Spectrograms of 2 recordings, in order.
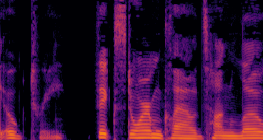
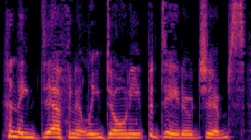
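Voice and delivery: higher, lightly mocking voice; amused mockery; 3 semitones higher, 4 dB louder, faster than usual. A narrator's reading. Eddie mocks the ghost idea to friends, amused. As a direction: scoff as if laughing. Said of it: "Eddie laughed".

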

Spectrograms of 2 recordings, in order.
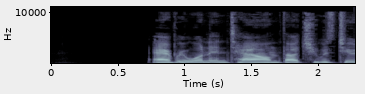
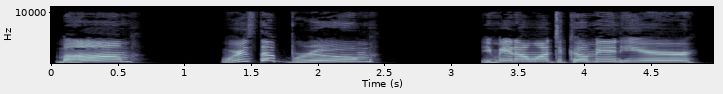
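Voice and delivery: loud, high shout to another room; teenage son yelling through the house; calling out; 11 semitones higher, 11 dB louder, slower than usual. A narrator's reading. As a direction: holler for mom with drawn-out vowels. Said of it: "as Austin called out".

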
